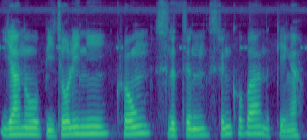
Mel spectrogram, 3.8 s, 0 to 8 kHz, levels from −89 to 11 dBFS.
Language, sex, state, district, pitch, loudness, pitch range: Garo, male, Meghalaya, South Garo Hills, 140 Hz, -22 LUFS, 125-150 Hz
